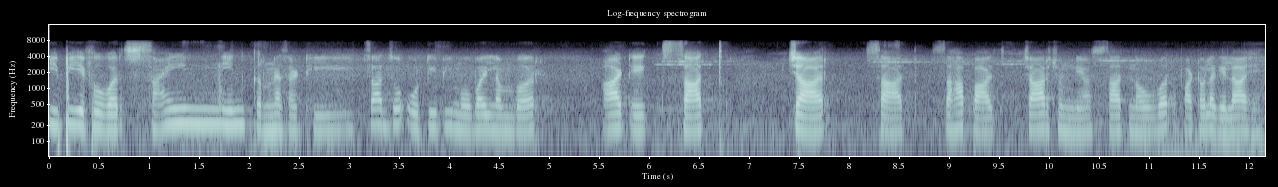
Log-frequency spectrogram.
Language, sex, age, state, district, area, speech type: Marathi, male, 45-60, Maharashtra, Nagpur, urban, read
